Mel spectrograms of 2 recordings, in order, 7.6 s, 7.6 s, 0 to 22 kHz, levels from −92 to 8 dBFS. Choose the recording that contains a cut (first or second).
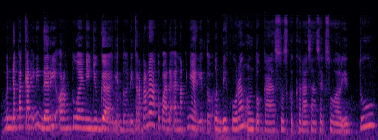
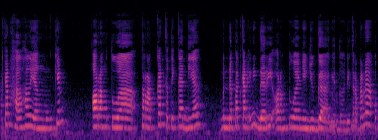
first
